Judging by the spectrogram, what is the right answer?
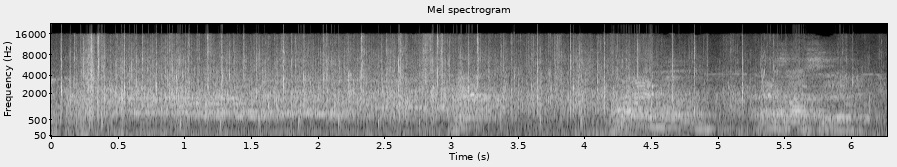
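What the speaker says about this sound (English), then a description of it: "put your hands together for John Odom" Crowd applauding and cheering for John Odom at a Street Outlaws No Prep Kings finals drag race, a dense wash of clapping under an announcer's amplified voice.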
